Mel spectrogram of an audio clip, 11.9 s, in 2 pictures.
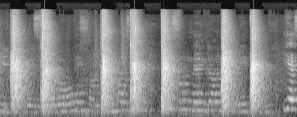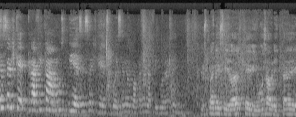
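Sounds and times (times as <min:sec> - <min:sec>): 
hands clapping a rhythm in a children's music lesson: 0:00.0 - 0:05.6, 0:08.0 - 0:08.4
speech: 0:05.8 - 0:11.8.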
